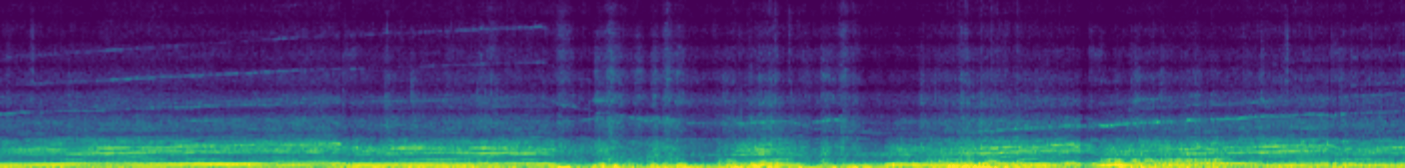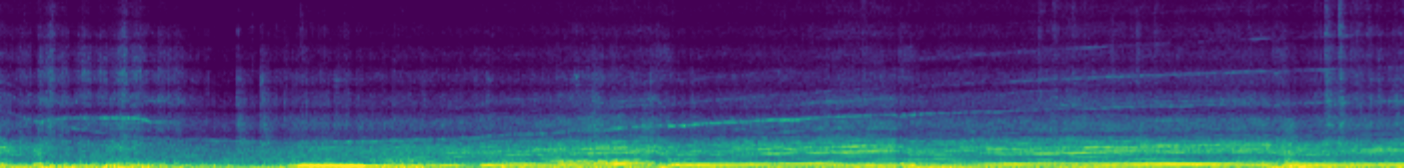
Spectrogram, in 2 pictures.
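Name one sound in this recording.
A racing car engine roars, revving up and down through the gears.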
